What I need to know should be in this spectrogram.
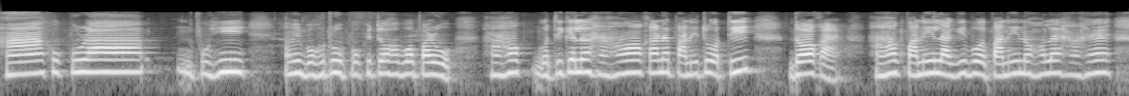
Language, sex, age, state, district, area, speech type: Assamese, female, 30-45, Assam, Sivasagar, rural, spontaneous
